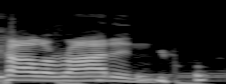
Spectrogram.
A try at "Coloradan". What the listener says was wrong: No, it's Colorado. There is no A in there.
